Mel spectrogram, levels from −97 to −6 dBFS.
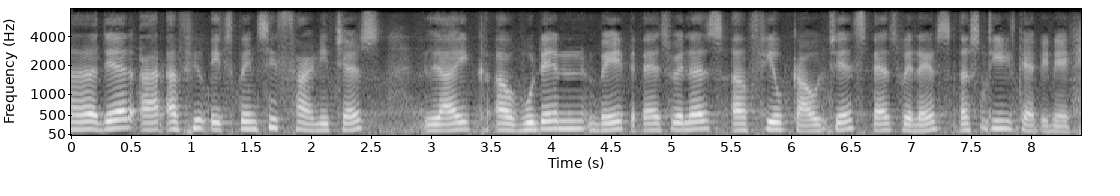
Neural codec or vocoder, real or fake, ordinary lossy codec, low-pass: codec, 16 kHz, 1 kbps, FunCodec, trained on LibriTTS, 50 frames a second; fake; none; 7.2 kHz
